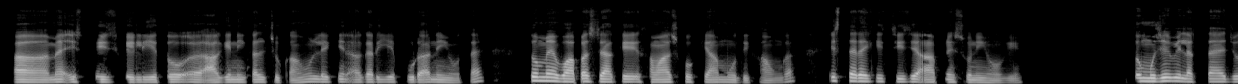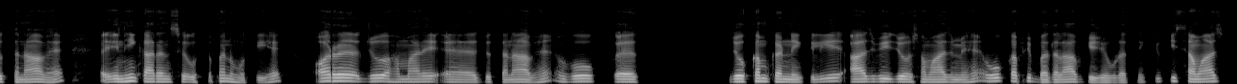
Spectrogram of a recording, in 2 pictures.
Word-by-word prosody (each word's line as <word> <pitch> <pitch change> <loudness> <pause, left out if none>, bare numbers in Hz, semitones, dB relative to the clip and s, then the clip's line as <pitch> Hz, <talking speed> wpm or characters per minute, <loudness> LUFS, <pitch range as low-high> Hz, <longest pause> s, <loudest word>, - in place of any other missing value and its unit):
अ, 110 -1 +6
मैं 120 +1 +3
इस 115 +1 -2
चीज़ 115 -1 -2
के 110 - +3
लिए 110 +1 +2
तो 115 +1 +2
अ, 115 -1 +2
आगे 105 +3 +3
निकल 110 0 0
चुका 105 -3 -5
हूँ 120 +6 -1
लेकिन 120 0 -1
अगर 110 +1 -1
ये 115 0 -2
पूरा 110 0 0
नहीं 110 -2 0
होता 95 -1 -6
है, 145 - -3 0.5
तो 175 - +8
मैं 170 -2 +7
वापस 135 -1 +5
जाके 125 -1 +3
समाज 115 0 +1
को 115 - -3
क्या 110 -1 0
मुँह 110 -2 -3
दिखाऊँगा? 100 +6 -7 0.3
इस 170 0 -1
तरह 150 -3 +7
की 140 0 -3
चीज़ें 130 -1 0
आपने 110 0 0
सुनी 105 -2 -2
होंगी। 95 0 -7 1.1
तो 150 - +4
मुझे 150 +2 +6
भी 160 - +6
लगता 135 -1 +1
है 130 0 +2
जो 125 +1 -2
तनाव 115 0 -2
है 115 +4 -4 0.4
अ, - - -1
इन्ही 135 +5 +1
कारण 130 -1 +1
से 125 +1 -6
उत्पन्न 125 +5 -5
होती 105 -2 -7
है, 135 +5 -5 0.4
और 150 +2 +2 0.3
जो 145 +1 +2
हमारे 125 +1 -3
अ, 115 -2 -5
जो 115 - -5
तनाव 110 -1 -2
है 135 +9 -6
वो 135 +1 0 0.3
अ, 125 0 +2 1.0
जो 135 +1 +5
कम 140 +1 +1
करने 120 -4 +1
के 115 +2 -10
लिए 145 +5 -2
आज 130 +1 +1
भी 130 0 0
जो 125 -1 +1
समाज 115 -1 -2
में 110 -1 -3
है, 135 +6 -6
वो 150 +1 0
काफ़ी 145 +1 -2
बदलाव 115 0 -1
की 105 -2 -1
ज़रूरत 100 -1 -4
है, 110 - -13
क्योंकि 140 +6 -9
समाज 130 +2 0
120 Hz, 190 wpm, -24 LUFS, 110-130 Hz, 1.1 s, तो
